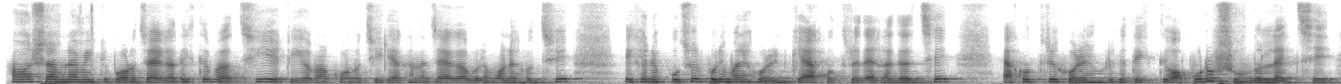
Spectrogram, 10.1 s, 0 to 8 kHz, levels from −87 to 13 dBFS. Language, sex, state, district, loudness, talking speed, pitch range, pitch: Bengali, female, West Bengal, Malda, -17 LUFS, 175 wpm, 185-235 Hz, 205 Hz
